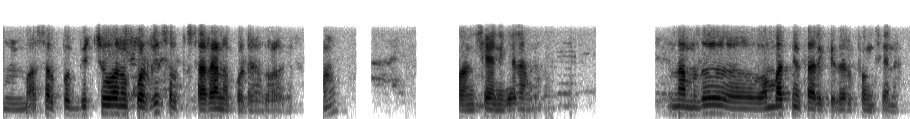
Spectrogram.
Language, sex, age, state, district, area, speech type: Kannada, male, 60+, Karnataka, Gadag, rural, conversation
